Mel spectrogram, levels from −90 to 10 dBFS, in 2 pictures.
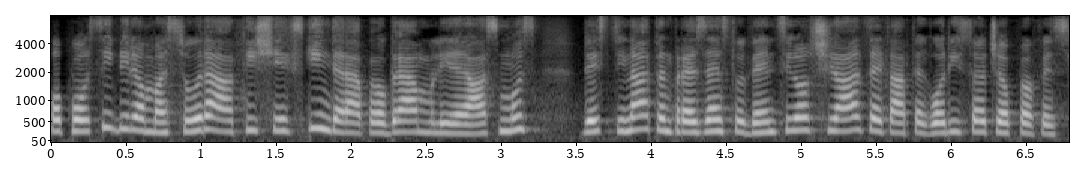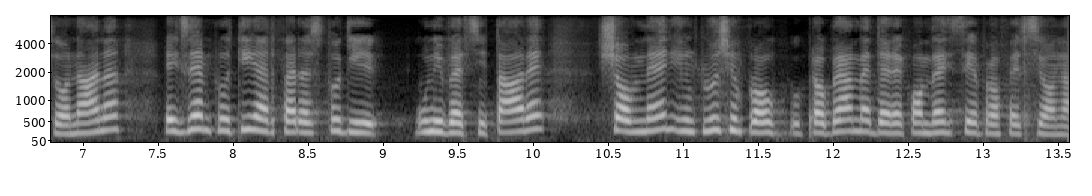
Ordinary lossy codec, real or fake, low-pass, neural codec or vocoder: none; fake; none; codec, 16 kHz, 1 kbps, FunCodec, trained on LibriTTS, 50 frames a second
